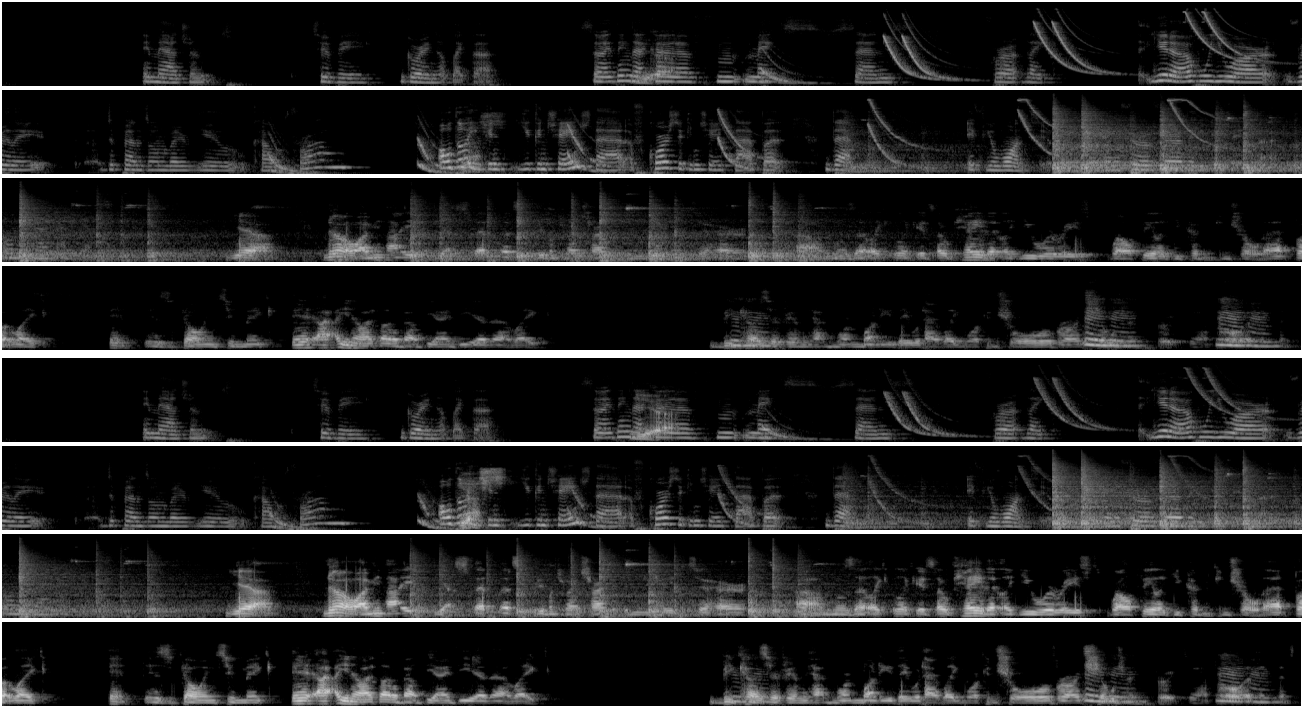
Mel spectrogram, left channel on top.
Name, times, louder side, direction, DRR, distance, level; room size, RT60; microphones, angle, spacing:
voice 1, 1.4-2.1 3.2-3.7 4.0-4.9 5.9-7.7 8.5-8.9 9.9-10.4 11.4-13.4 13.8-16.4 17.2-20.8 21.2-21.6 22.6-23.5 24.0-27.0 29.9-30.2 46.3-46.7 49.8-50.4 51.1-51.8, equal, 5° left, 0.5 m, -35 dB
voice 2, 6.3-6.7 17.6-17.8 28.2-28.8 29.2-33.4 33.9-39.3 40.1-41.6 41.9-44.3 46.1-50.2 50.6-51.5, right 7 dB, 80° right, 0.3 m, -26 dB
sound 1, 7.6-8.2 8.8-9.7 10.3-11.2 11.8-12.7 15.7-16.1 17.2-17.9 18.7-19.3 20.2-20.9 21.7-22.3 23.2-23.8 24.7-25.3, left 7 dB, 75° left, 0.7 m, -38 dB
sound 2, 21.4-36.0, right 1 dB, 45° right, 1.4 m, -35 dB
4.3 x 4.0 x 2.2 m
head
